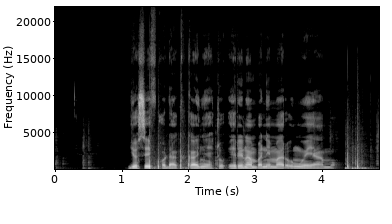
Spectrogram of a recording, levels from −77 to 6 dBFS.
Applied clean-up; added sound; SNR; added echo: classical method log-MMSE.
